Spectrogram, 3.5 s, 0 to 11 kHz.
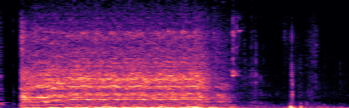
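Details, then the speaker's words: Mazda RX-7 bridgeport 13B rotary, billet semi-peripheral port, turbo, new wiring loom, cranked with fuel pumps and coil packs disconnected: starter spins briskly and evenly about two seconds, no drag, healthy cranking. "and she does she sounds healthy which is great"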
